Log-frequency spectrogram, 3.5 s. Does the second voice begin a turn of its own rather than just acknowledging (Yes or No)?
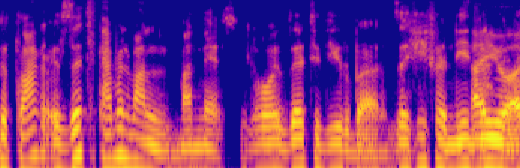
Yes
